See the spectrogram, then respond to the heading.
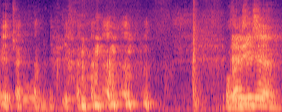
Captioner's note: laughing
